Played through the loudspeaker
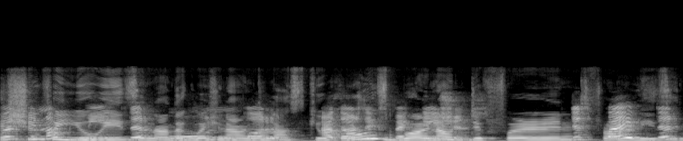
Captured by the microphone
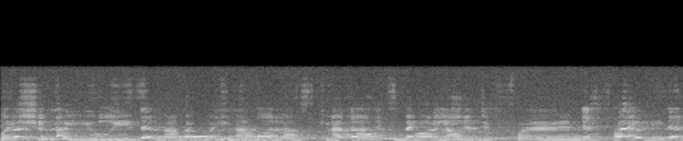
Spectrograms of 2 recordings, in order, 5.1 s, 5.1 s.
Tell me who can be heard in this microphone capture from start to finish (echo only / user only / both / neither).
echo only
